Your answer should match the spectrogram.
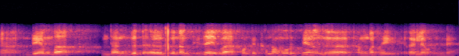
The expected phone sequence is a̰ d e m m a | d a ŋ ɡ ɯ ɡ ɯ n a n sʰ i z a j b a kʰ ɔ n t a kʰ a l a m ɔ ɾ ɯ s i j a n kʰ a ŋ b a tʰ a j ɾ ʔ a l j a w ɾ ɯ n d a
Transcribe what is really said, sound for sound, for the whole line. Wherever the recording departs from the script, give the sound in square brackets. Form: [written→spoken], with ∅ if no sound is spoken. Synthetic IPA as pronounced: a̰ d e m [m→b] a | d a ŋ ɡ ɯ ɡ ɯ n a [n→ŋ] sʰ i z a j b a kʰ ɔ n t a kʰ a l a m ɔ ɾ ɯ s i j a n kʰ a ŋ b a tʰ a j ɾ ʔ a l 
